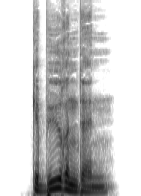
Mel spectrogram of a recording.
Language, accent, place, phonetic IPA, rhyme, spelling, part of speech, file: German, Germany, Berlin, [ɡəˈbyːʁəndn̩], -yːʁəndn̩, gebührenden, adjective, De-gebührenden.ogg
- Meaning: inflection of gebührend: 1. strong genitive masculine/neuter singular 2. weak/mixed genitive/dative all-gender singular 3. strong/weak/mixed accusative masculine singular 4. strong dative plural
